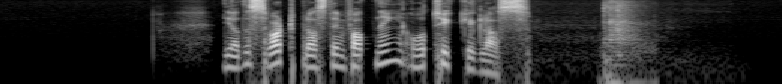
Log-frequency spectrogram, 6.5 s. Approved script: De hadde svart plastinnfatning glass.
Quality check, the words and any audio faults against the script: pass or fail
fail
